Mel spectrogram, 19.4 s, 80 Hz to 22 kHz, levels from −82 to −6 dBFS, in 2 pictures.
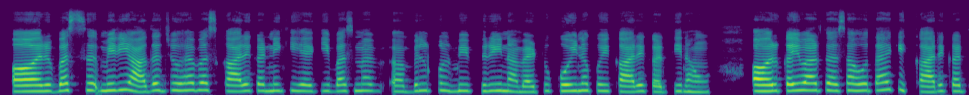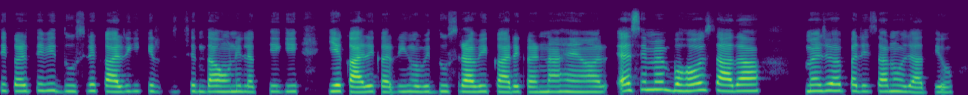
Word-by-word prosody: और 245 +1 +7
बस 270 +3 0 0.2
मेरी 285 +3 +1
आदत 255 +6 +1
जो 285 -1 0
है 290 +1 +1
बस 290 0 -1
कार्य 245 +1 +2
करने 265 0 -1
की 265 +1 -8
है 255 -1 0
कि 255 +1 -8
बस 255 +1 -3
मैं 265 0 -3 0.2
अ, 235 - -2
बिल्कुल 270 +4 -5
भी 265 +1 -2
फ्री 260 +1 -2
ना 245 -3 -1
बैठूँ, 220 +3 -3
कोई 260 0 +3
न 275 +1 0
कोई 260 -1 -4
कार्य 230 +1 +2
करती 225 +2 -4
रहूँ। 220 -2 -4 0.5
और 255 +1 +8
कई 270 +1 +5
बार 285 -1 +4
तो 290 - +3
ऐसा 270 +1 0
होता 275 +1 0
है 310 +2 +1
कि 300 -1 -4
कार्य 225 +2 +1
करते-करते 250 +1 -3
भी 275 +1 -3
दूसरे 245 +1 -6
कार्य 230 0 +2
की 245 - -10
किर 245 -3 -6 0.2
चिंता 230 -1 -2
होने 230 0 0
लगती 225 +1 -7
है 235 - -5
कि 240 +1 -7 0.3
ये 250 0 +4
कार्य 220 0 +5
कर 220 -1 0
रही 230 +1 -8
हूँ, 235 -1 -4
अभी 225 0 -3
दूसरा 230 0 +1
भी 230 +1 -1
कार्य 225 -1 +2
करना 225 0 -2
है 225 -1 -2
और 220 0 -2 0.2
ऐसे 285 +3 -1
में 315 -1 0
बहुत 270 +2 +3
ज़्यादा 260 -2 +4 0.5
मैं 255 +1 +1
जो 275 +1 +2
है 270 - +1
परेशान 240 -1 -2
हो 245 -1 -3
जाती 205 -1 -4
हूँ। 210 -1 -6
250 Hz, 215 wpm, -23 LUFS, 230-265 Hz, 0.5 s, और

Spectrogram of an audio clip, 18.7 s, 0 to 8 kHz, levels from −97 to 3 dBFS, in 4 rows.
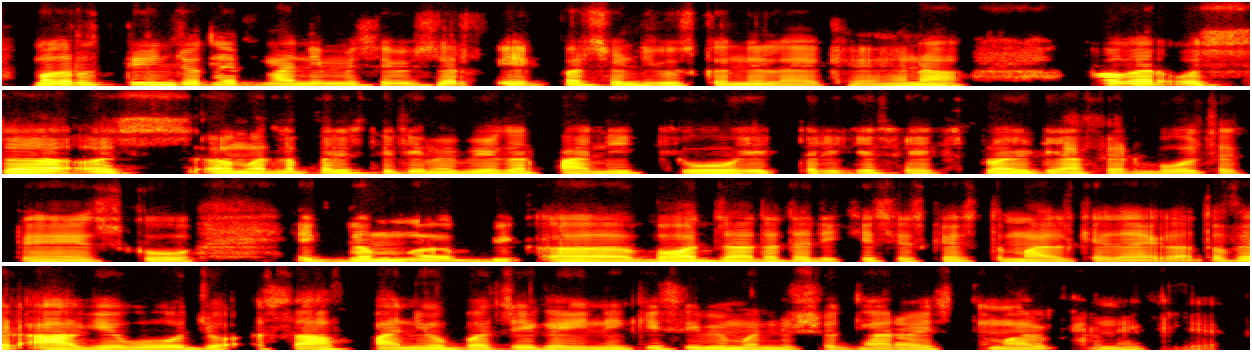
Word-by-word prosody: मगर 160 +3 +7
उस 170 - -2
3/4 170 -1 +2
पानी 145 +1 +2
में 145 0 -1
से 150 +1 -4
भी 145 - -2
सिर्फ 155 -1 0 0.2
1 145 0 -8
पर्सेंट 135 -1 +1
यूज़ 120 -1 -2
करने 105 -1 -1
लायक 100 -1 -5
है, 100 - -5
है 120 - -1
ना? 135 -2 +4
तो 145 +5 -2
अगर 160 0 +6 0.2
उस 150 +2 -8
उस 155 -2 +5
मतलब 140 0 +4
परिस्थिति 140 +1 -2
में 135 0 -2
भी 135 0 0
अगर 140 +1 +1
पानी 125 +1 +2 0.2
को 135 0 +3
एक 130 0 -2
तरीके 120 +2 -3
से 130 -1 -6
एक्सप्लॉइट 130 0 0
या 120 -1 +2
फिर 120 +1 -4
बोल 120 +1 0
सकते 115 0 -7
हैं 110 -1 -1
इसको 115 -1 -3 0.4
एकदम 130 +2 +3 0.3
बिक 130 -2 -6
अ, 115 -1 +5
बहुत 135 +3 +4
ज़्यादा 130 +1 +2
तरीके 130 0 -5
से 125 - -8
इसका 125 0 -7
इस्तेमाल 120 -1 -1
किया 110 -2 -7
जाएगा, 100 -1 -3
तो - - -6
फिर 175 -1 0 0.2
आगे 135 +3 +1
वो 145 0 0
जो - - -2 0.2
साफ 130 +3 +5
पानी 115 +4 +2
वो 140 - +1
बचेगा 130 0 -3
ही 110 0 -1
नहीं 135 +3 -3
किसी 130 +1 -5
भी 140 - -1
मनुष्य 115 -1 -6
द्वारा 110 +2 -3
इस्तेमाल 105 -1 -4
करने 115 +3 -8
के 130 - -23
लिए। 140 +3 -17
130 Hz, 215 wpm, -25 LUFS, 120-140 Hz, 0.4 s, मगर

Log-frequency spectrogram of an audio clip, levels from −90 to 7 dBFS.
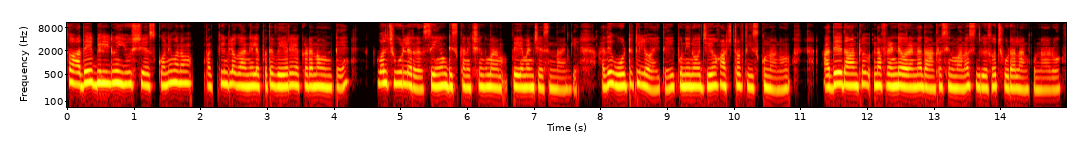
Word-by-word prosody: So, - - -1 0.2
అదే 295 +4 +5
bill 295 0 +5
use 280 -1 -1
చేసుకొని 260 +2 -2
మనం 295 -1 +1 0.3
పక్కింట్లో 275 +3 -3
గాని, 245 0 +2
లేకపోతే 245 +2 -2
వేరే 245 +2 +2
ఎక్కడైనా 245 0 +1
ఉంటే, 230 0 -4 0.6
వాళ్ళు 295 +1 +3
చూడలేరు 280 -4 +1
కదా! 205 - -4
సేమ్ 250 0 +3
డిష్ 235 -1 -1
కనెక్షన్‌కి 235 +1 -1
మనం 225 -1 -1 0.2
పేమెంట్ 230 -1 +2
చేసిన 220 0 -4
దానికి. 200 0 -11 0.4
అదే 235 +5 +2 0.2
ఓటీటీలో 255 0 0
అయితే 210 +1 -10
ఇప్పుడు 245 +1 0
నేను 245 0 +3
'జియో 245 +1 +2
హాట్‌స్టార్' 250 0 -2
తీసుకున్నాను. 220 -3 -4 0.6
అదే 265 +4 +6
దాంట్లో 255 +1 +1 0.2
నా - - +3
ఫ్రెండెవరైనా 240 -1 +3
దాంట్లో 220 +2 -3
సినిమానో 220 -1 -1
సీరిసో 230 -1 -3
చూడాలనుకున్నారు. 205 -2 -5
240 Hz, 150 wpm, -23 LUFS, 225-255 Hz, 0.6 s, అదే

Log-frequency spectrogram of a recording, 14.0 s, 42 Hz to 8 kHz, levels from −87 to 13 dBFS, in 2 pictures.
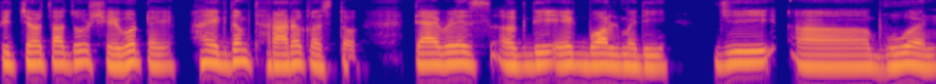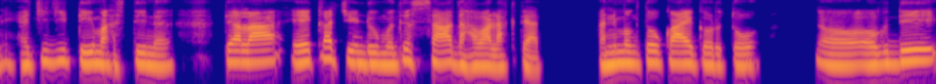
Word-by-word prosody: पिक्चरचा 155 0 0
जो 165 +1 -1
शेवट 155 +2 0
आहे 135 0 -4 0.2
हा 170 - 0
एकदम 165 +3 +2
थरारक 140 +1 +1
असतो. 125 -2 -5 0.5
त्यावेळेस 150 0 +2
अगदी 140 +1 -1 0.2
1 145 -1 0
बॉलमध्ये 135 -2 +1 0.4
जी 160 +3 +1 0.2
अ, - - -6 0.6
भुवन 135 0 0
ह्याची 145 +3 -5
जी 180 +2 -4
टीम 155 -2 +2
असते 140 +1 -3
ना 135 -2 -1 0.4
त्याला 170 +1 +6
एका 170 +6 +2
चेंडूमध्ये 150 0 -1
6 165 0 +3
धावा 135 0 +3
लागतात. 125 -2 -1 0.5
आणि 145 +2 +2
मग 160 0 +1
तो 165 -1 +1
काय 155 0 +6
करतो. 135 -1 -3 0.5
अ, - - -3 0.4
अगदी 155 +5 +2
150 Hz, 140 wpm, -18 LUFS, 140-160 Hz, 0.6 s, त्याला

